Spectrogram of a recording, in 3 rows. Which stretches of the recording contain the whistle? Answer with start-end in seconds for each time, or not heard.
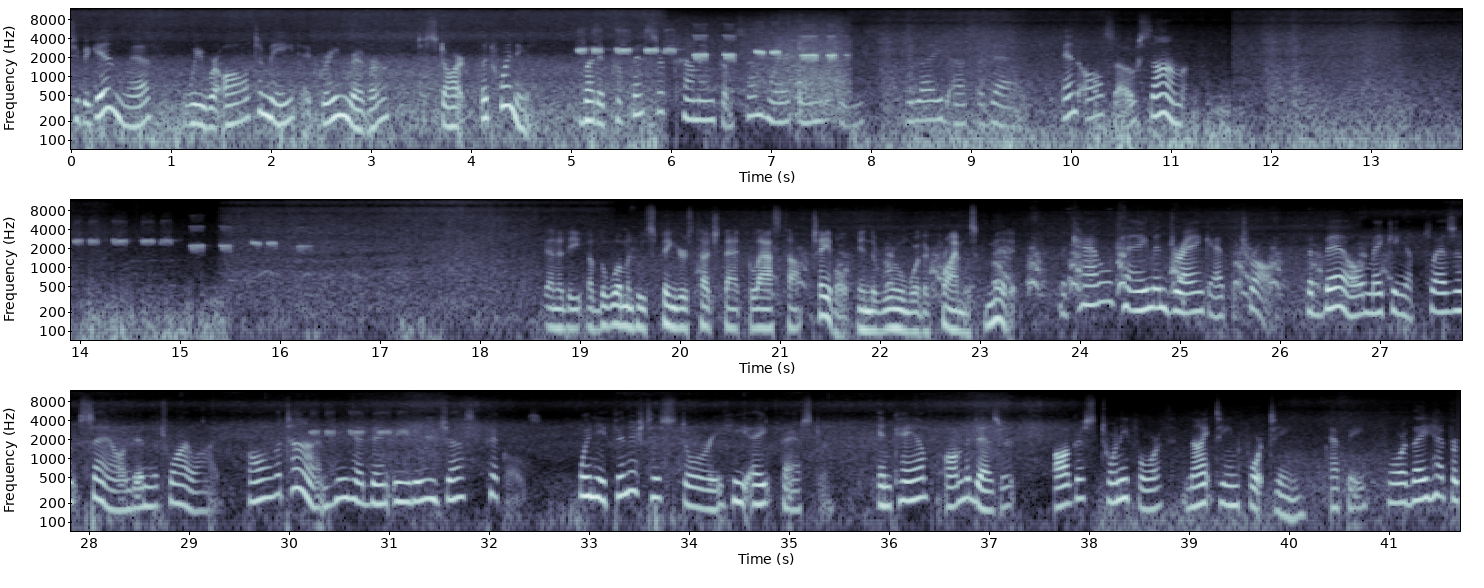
5.0-7.8, 13.9-16.4, 30.2-31.2.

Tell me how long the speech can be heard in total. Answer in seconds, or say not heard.
34 s.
